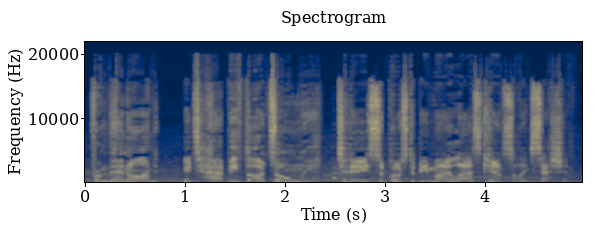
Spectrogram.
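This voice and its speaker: A man's voice: a little high, expressive, moderate pace, close to an everyday voice. A man playing a haughty, insistent follower of a spiritual guru in a video game. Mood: zealous. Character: snooty, devoted male client of a spiritual guru. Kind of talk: video game character acting. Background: game music.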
